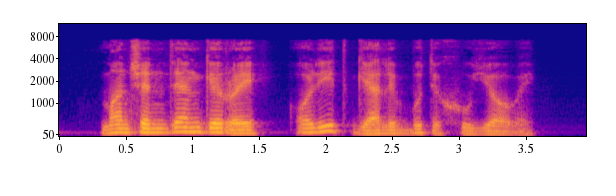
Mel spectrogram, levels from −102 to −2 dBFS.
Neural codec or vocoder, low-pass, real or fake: codec, 16 kHz, 0.4 kbps, LongCat-Audio-Codec; 7.2 kHz; fake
